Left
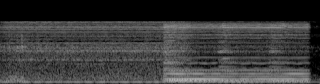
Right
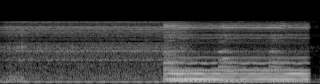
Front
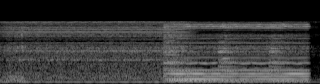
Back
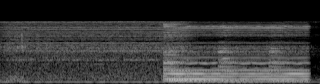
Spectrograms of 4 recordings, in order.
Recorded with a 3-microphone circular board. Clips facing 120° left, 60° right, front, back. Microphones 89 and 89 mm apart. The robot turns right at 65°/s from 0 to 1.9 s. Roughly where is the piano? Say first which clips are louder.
Right 7 dB, back 5 dB; behind right.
